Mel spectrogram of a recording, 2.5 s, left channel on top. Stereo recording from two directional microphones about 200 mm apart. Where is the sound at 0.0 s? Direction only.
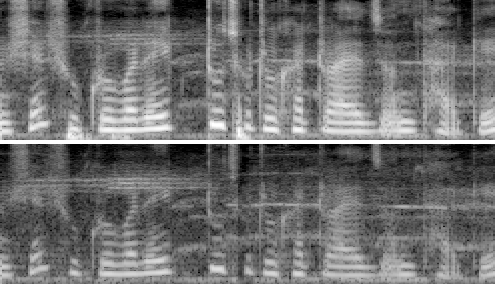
50° left (ahead or behind).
